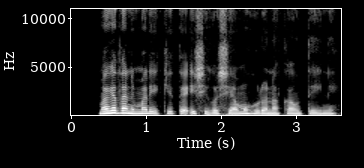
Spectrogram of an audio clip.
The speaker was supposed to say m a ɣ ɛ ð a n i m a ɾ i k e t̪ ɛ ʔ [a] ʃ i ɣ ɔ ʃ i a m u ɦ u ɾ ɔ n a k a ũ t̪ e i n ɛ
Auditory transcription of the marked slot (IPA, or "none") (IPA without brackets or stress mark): i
